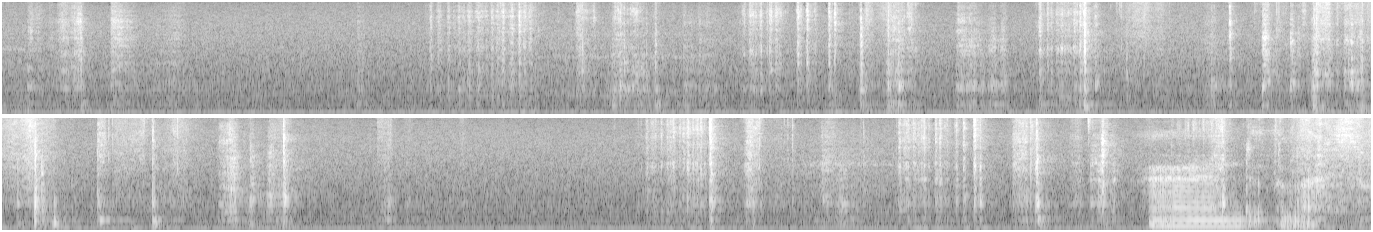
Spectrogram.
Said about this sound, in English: So just cut up and notch them out.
